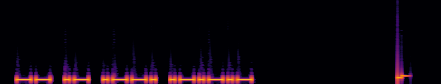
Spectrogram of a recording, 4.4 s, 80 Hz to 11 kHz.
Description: Morse code, heard as a keyed tone, about 25 wpm, 700 Hz. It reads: MAP.
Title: Sentences from Top 1000 Words - Review Part 2 - 25wpm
